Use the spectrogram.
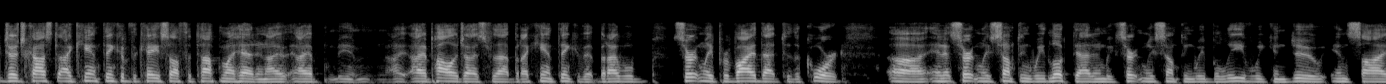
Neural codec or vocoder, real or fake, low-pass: none; real; 7.2 kHz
